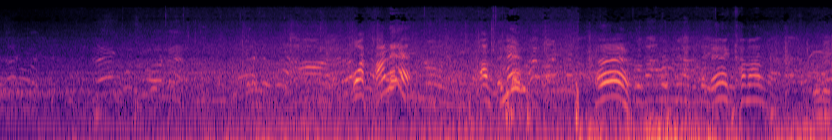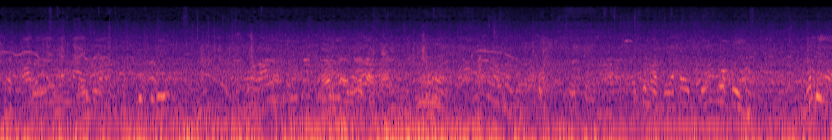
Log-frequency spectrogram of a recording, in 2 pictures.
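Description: A large crowd of men shouts and calls out outdoors.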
